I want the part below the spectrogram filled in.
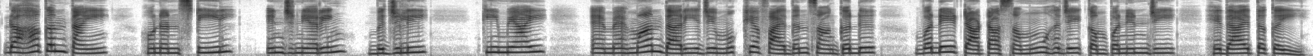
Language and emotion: Sindhi, neutral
